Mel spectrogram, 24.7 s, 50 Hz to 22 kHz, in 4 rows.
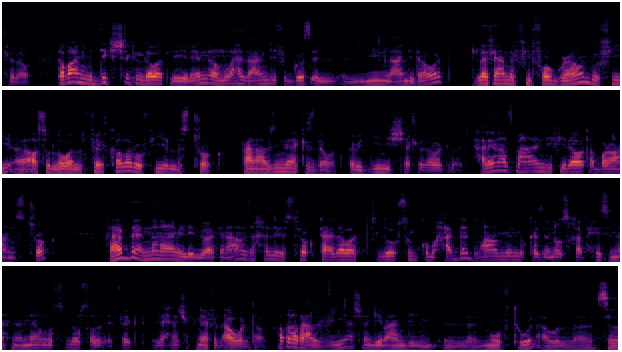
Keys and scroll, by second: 21.9 v.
